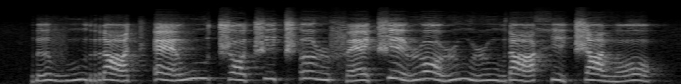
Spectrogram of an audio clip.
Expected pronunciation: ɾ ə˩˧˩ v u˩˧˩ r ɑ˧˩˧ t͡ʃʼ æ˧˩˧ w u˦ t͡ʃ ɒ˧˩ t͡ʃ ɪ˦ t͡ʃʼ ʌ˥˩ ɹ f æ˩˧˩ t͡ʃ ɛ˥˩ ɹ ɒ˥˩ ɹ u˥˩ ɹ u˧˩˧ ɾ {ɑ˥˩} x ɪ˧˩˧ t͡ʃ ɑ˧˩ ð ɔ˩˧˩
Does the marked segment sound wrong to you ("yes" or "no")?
yes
